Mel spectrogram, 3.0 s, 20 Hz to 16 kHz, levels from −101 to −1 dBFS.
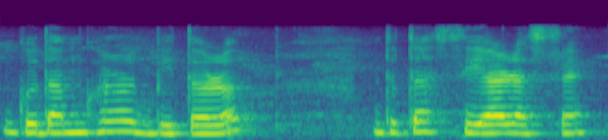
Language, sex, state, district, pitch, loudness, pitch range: Assamese, female, Assam, Sonitpur, 235 Hz, -15 LUFS, 225-245 Hz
